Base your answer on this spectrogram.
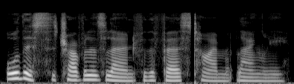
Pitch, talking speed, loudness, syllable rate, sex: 190 Hz, 225 wpm, -19 LUFS, 5.3 syllables/s, female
